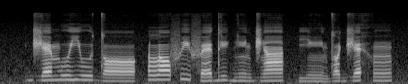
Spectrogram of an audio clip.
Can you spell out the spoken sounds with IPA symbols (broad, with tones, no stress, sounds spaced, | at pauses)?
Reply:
d͡ʒ ɛ˦ m u˦ j u˧ d ɔ˧ | l ɔ˦ f i˦˨ f ɛ˨˦ d i˦˨ ɡ ĩ˧ d͡ʒ ã˦ | j ĩ˨ d ɔ˧ d͡ʒ ɛ˦ h ũ˦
